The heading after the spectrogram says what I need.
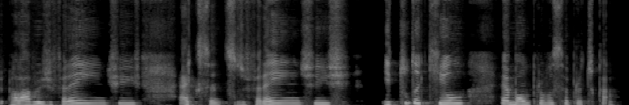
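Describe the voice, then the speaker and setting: Lively Brazilian woman teaching. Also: high-pitched. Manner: lively, repeats words for emphasis. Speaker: English teacher. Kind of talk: spoken lesson.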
